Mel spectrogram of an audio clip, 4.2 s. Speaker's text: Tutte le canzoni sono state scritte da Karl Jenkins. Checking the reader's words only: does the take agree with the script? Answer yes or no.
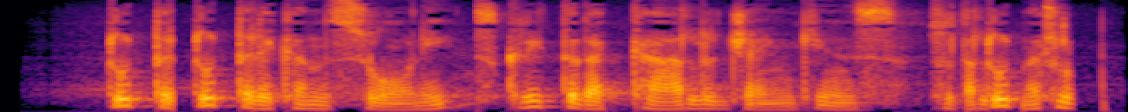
no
